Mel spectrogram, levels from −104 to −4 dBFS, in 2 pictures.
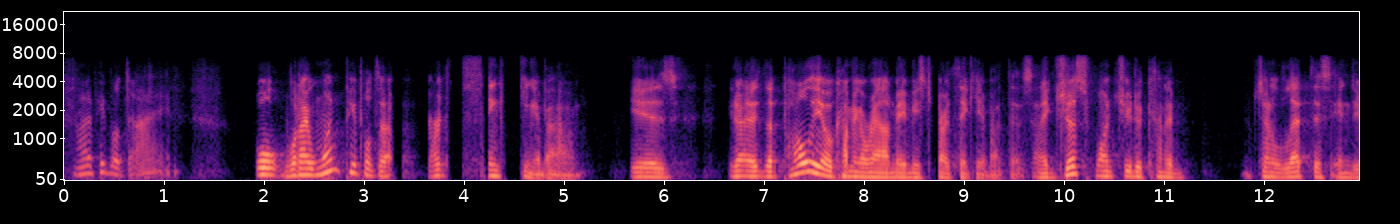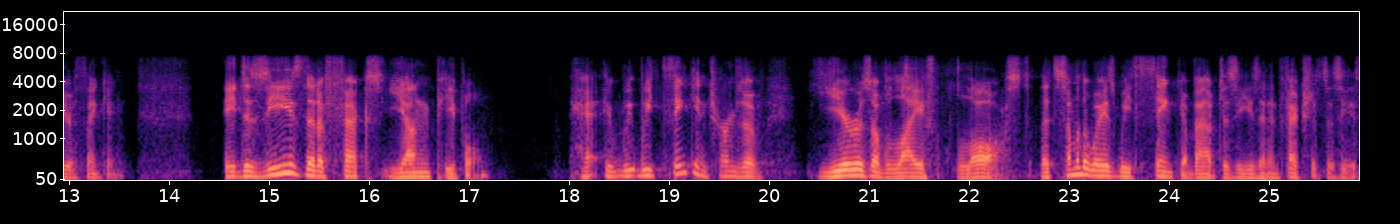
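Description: Throughout, the speech carries AMR wideband (HD Voice) codec damage. It sounds rough and raspy, which fits the lowest 6.6 kbit/s rate. Nothing reaches above 7.5 kHz.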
